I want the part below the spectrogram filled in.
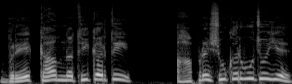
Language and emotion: Gujarati, fearful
